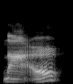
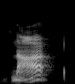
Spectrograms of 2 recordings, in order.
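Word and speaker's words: 哪儿: ini adalah nah eh dan pengucapannya disambung jadi satu ya bukan nah er tapi dibaca jadi nah nah itu kayak bahasa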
